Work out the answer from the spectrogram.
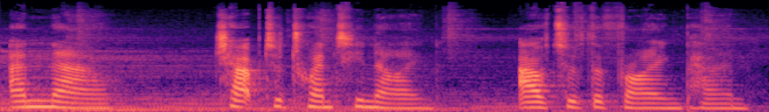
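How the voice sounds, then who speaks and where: A woman's voice: fairly low pitch, steady tone, a little slow. A woman narrator reading a scripted, dramatic story recap for an audio drama. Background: music.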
